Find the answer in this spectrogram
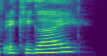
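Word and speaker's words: Ikigai (生き甲斐): And just to throw it out there, have you heard of Ikigai? – I mean, I have, but let's ask our audience, have you heard of this Japanese concept, Ikigai? Is that how you say it? – Yes, it's Ikigai. So it is a Japanese concept about your reason for being.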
